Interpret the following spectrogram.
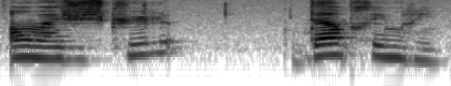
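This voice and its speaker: A French primary school teacher with a husky, medium-pitched voice guides a young pupil through handwriting. She goes slowly, explaining each stroke in turn and counting aloud as she writes. At times her voice sinks almost to a whisper.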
